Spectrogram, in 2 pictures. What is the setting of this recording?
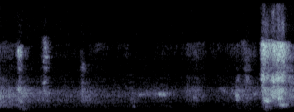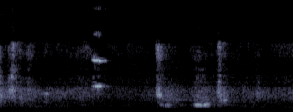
elevator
